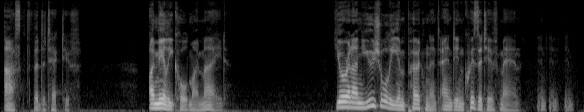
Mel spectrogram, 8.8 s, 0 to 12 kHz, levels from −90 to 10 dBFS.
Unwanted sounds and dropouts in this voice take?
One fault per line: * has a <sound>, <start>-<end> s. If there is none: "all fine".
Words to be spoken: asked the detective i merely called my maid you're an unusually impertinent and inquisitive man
* has a laugh, 8.1-8.6 s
